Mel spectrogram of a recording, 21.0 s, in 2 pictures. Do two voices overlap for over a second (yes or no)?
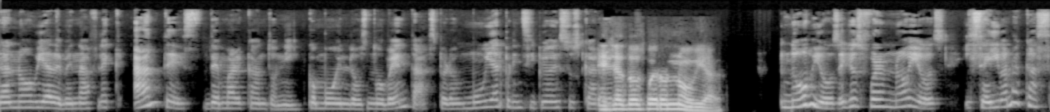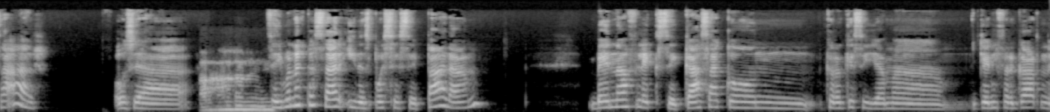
no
